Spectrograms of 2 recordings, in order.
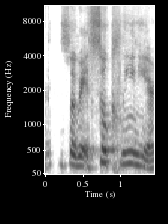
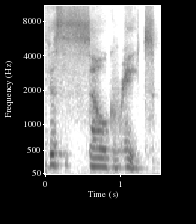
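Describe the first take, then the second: First: Said in the usual way. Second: Softer, slow hint of a West African accent; hint of his accent. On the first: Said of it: "but I'm not gonna try to replicate it". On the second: Wife quoting husband in Vermont, faint West African accent. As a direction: barely put on his West African accent, then drop it. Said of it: "he would say it in his accent".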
